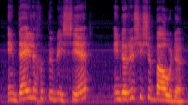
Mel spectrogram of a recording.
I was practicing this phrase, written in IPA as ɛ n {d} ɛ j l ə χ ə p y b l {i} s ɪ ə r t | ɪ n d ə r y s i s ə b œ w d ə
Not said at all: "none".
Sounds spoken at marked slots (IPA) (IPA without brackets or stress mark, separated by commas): d, i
